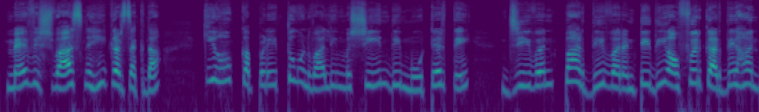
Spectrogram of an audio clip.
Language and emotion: Punjabi, surprised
